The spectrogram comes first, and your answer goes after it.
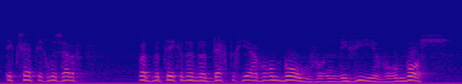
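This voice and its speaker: Nostalgic middle-aged man, polite, earnest, slightly high husky voice. Radio drama, phone-like band. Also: a little fast. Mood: wistful, insistent. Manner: earnest, polite, dwelling on words. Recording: narrow phone-like old radio recording.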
